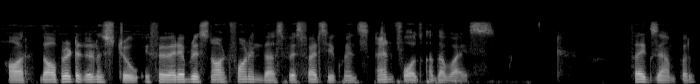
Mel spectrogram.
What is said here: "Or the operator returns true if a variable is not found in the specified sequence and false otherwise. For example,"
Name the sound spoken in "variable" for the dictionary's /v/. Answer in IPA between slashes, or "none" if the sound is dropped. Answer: /v/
